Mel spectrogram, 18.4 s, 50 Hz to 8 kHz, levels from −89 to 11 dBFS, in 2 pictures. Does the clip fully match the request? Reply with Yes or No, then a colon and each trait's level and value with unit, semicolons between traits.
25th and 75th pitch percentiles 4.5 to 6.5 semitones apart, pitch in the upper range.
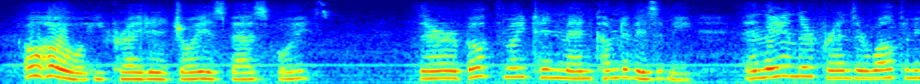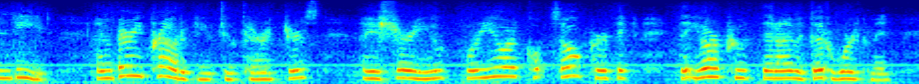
No: average, 3.3 semitones; very high, 260 Hz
